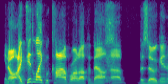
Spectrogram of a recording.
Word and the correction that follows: Bogosian: or whatever the hell his name is. But he went to Bogosian. – Yeah, thank you. He went to Tampa because they get everybody. – How did you say it? – If you look, Kelly. – Huh? – What was that again? What was his name again? – Bogosian. – There you go.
